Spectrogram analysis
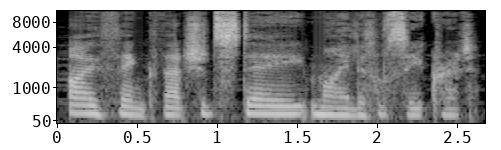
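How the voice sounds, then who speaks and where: A woman's voice: lowish voice, fairly even intonation, unhurried, soft background music. A woman playing a self-assured, sardonic Sith apprentice in a video game, speaking in a cool, clipped way. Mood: sly, confident. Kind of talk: scripted video game dialogue.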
